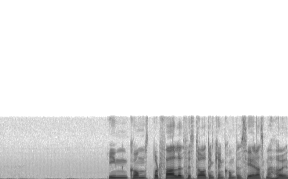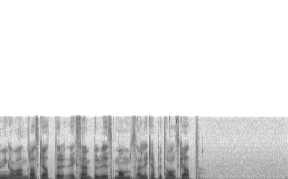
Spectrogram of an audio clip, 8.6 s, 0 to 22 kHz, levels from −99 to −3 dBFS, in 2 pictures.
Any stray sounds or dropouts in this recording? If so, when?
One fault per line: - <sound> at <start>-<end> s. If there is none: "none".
none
